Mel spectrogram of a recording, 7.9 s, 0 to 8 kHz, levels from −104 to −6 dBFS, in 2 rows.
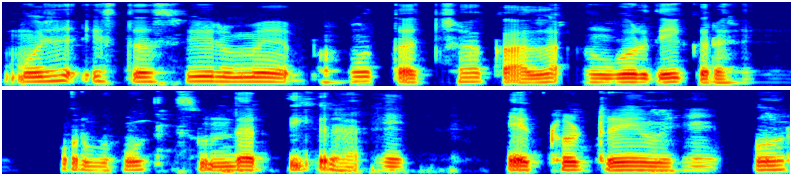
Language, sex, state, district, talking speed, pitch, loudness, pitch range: Hindi, male, Chhattisgarh, Balrampur, 190 wpm, 145 Hz, -21 LUFS, 135-160 Hz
